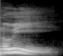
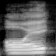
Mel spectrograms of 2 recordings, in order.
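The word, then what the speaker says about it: Oey: Morgan. Wi. Morgan itu wi. Oi. Oi itu bacanya wi.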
